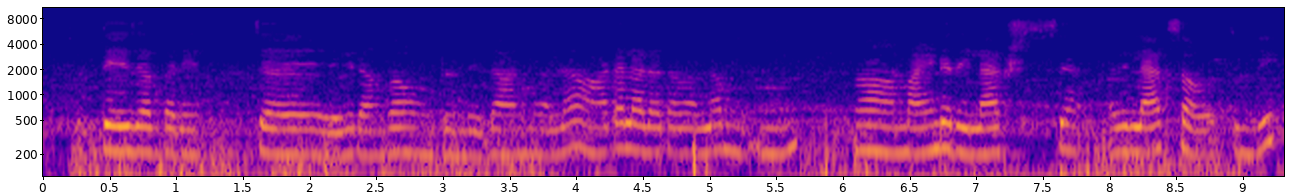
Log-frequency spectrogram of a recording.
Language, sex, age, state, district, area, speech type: Telugu, female, 18-30, Andhra Pradesh, Kadapa, urban, spontaneous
